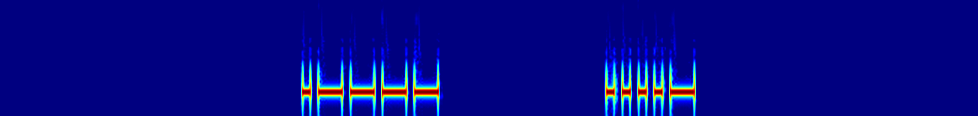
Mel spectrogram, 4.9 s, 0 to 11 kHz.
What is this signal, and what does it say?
Morse code, heard as a keyed tone, about 30 wpm, 700 Hz. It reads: 1 4
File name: course / 30:10wpm / 086 Lesson 15d - Number 5 - Two Characters 30wpm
